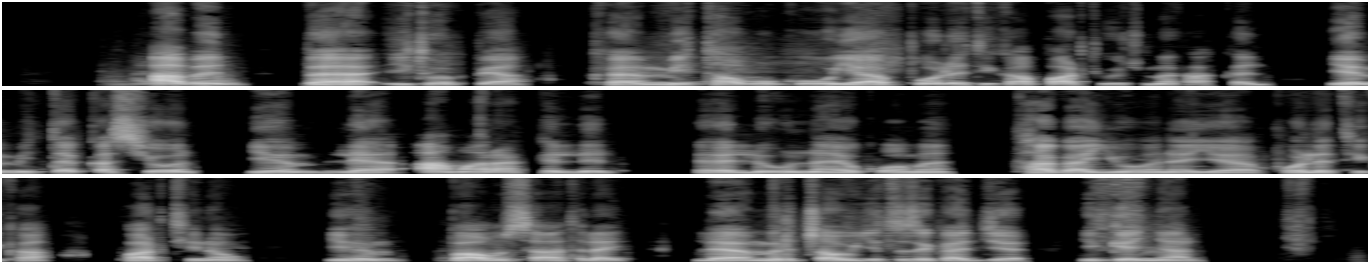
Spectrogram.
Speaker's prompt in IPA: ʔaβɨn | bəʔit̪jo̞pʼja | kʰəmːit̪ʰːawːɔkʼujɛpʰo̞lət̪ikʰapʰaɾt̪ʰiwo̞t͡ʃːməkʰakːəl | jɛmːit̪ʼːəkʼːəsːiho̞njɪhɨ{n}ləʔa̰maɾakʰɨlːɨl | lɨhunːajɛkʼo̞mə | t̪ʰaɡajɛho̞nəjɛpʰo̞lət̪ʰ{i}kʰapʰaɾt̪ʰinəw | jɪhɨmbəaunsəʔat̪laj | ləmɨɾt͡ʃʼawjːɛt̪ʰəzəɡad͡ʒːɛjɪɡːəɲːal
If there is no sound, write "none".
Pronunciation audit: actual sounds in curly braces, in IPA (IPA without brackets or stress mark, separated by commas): m, i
